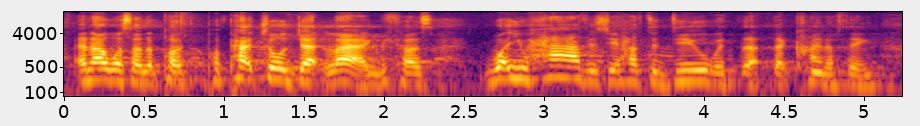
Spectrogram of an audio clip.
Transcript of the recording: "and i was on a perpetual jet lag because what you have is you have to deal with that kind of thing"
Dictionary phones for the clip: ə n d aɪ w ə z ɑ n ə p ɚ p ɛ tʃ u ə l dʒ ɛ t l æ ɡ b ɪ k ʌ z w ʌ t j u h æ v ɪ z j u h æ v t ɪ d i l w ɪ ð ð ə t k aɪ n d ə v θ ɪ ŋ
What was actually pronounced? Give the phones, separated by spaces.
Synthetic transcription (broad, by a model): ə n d aɪ w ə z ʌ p ə p ɚ p ɛ tʃ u l dʒ ɛ t l æ ɡ b ɪ k ʌ z w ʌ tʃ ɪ h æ v ɪ z j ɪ h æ f t ɪ d i l w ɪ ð ð ə t k aɪ n d ə v θ ɪ ŋ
